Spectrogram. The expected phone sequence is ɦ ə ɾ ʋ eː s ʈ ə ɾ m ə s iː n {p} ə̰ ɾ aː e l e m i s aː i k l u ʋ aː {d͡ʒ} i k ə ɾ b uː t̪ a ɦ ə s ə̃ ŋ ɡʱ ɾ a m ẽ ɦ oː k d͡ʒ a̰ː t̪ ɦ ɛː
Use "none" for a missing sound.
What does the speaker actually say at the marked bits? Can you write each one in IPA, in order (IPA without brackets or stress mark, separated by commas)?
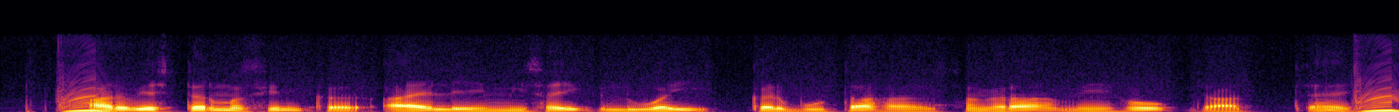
k, none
